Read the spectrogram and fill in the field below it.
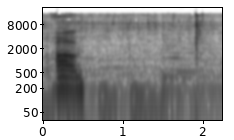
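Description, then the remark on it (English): Water pours into a small water bottle in a brief burst, its gurgling tone rising as it fills, then fades into quiet with a faint clink near the end. “I am pouring water for him in his little water bottle here.”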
